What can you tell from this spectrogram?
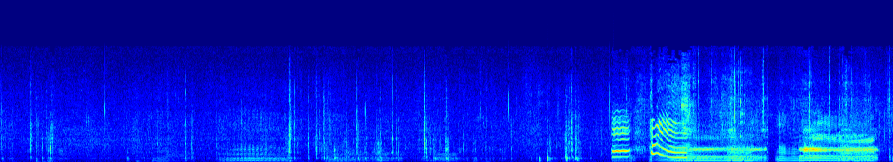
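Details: Beagle puppies aged seven weeks, litter F, start with soft low grumbles and scattered clicks, then break into loud rising yelps and sustained whiny growls over the final three seconds.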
